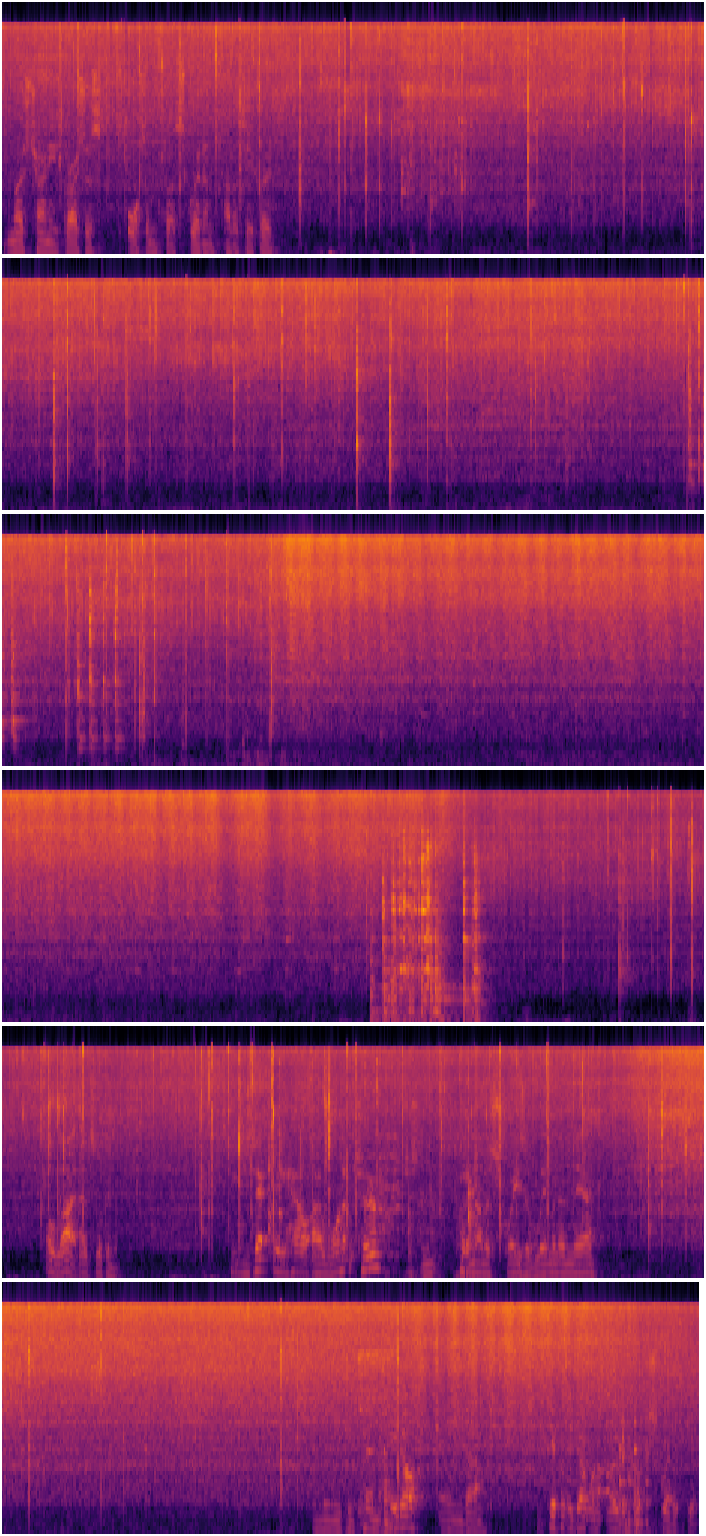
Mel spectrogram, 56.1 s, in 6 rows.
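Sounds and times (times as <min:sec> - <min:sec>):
squid sizzling in a wok: 0:00.0 - 0:56.0
pan knocking on burner: 0:18.5 - 0:20.6, 0:33.0 - 0:34.7, 0:51.8 - 0:52.2, 0:54.9 - 0:55.6
utensil clicking against pan: 0:18.5 - 0:20.8.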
